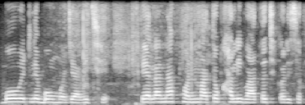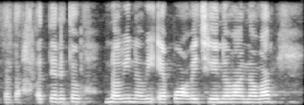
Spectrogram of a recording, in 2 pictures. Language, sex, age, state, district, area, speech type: Gujarati, female, 18-30, Gujarat, Ahmedabad, urban, spontaneous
